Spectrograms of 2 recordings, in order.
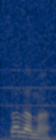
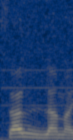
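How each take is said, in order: First: The middle l sound is short. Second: The middle l sound is held long. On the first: "No shadda on it" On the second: "You hold that lam sound"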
